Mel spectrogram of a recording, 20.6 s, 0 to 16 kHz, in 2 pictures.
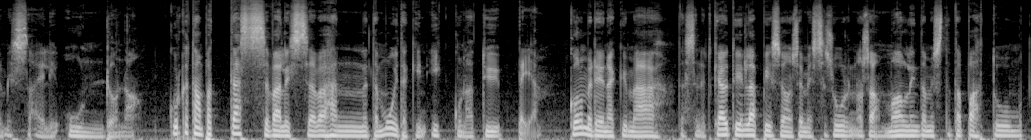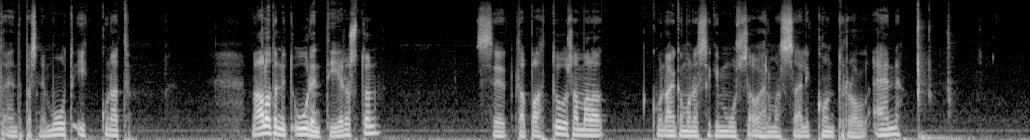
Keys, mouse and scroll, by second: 19.5 n.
